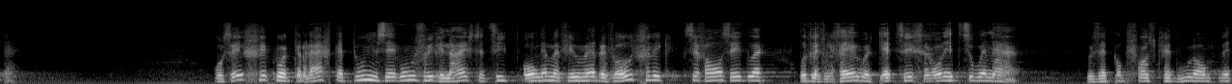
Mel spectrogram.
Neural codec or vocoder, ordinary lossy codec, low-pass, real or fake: codec, 24 kHz, 0.9 kbps, WavTokenizer, medium music audio release; Opus, 64 kbps; 7.2 kHz; fake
